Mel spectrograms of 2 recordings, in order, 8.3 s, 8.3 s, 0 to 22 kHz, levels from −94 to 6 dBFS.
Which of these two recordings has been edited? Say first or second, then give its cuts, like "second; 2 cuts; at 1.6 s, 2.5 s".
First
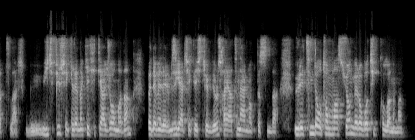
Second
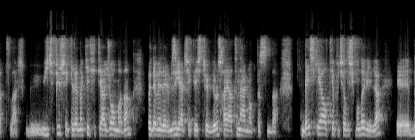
second; 1 cut; at 5.8 s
